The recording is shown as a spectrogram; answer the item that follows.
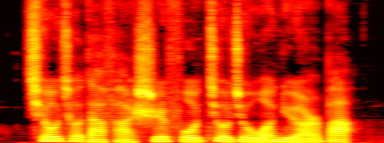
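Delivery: ordinary talk, nothing marked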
